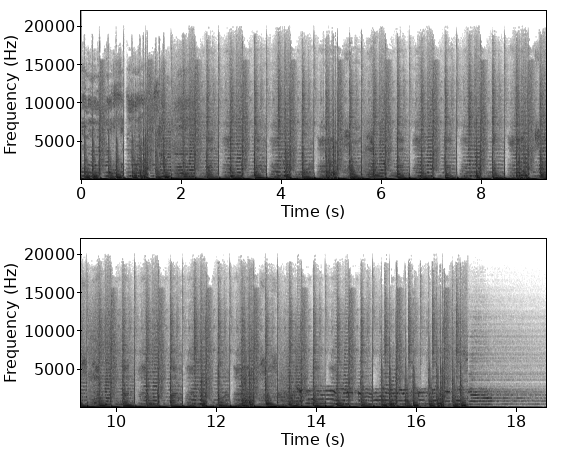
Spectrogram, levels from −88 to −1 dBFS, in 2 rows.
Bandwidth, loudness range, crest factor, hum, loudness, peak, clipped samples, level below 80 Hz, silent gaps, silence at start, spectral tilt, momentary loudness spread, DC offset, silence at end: 18 kHz; 1 LU; 10 dB; none; -12 LUFS; 0 dBFS; under 0.1%; -12 dBFS; none; 0 s; -5 dB/octave; 2 LU; 0.3%; 0 s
